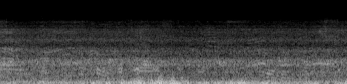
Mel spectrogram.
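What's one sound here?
Wind blows against the microphone.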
